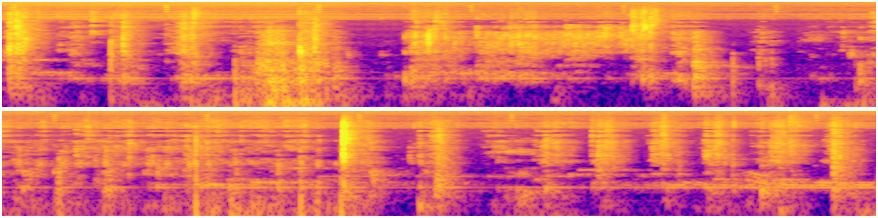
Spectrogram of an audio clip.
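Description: Wire whisk stirring dry flour and semolina in a steel bowl, a run of soft scrapes with taps against the bowl's side, one sharper clink about eight seconds in.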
